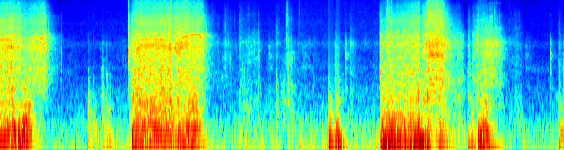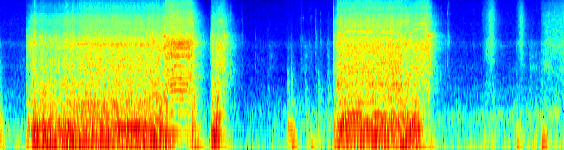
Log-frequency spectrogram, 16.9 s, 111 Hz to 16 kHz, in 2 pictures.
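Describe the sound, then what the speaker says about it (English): A power drill drills out bolt holes for boat console fishing rod holders, whirring in repeated loud bursts of a second or two, separated by quieter pauses with clinks and handling noise. "I'm not going to drill those out, but I'm going to drill the other 3 out."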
